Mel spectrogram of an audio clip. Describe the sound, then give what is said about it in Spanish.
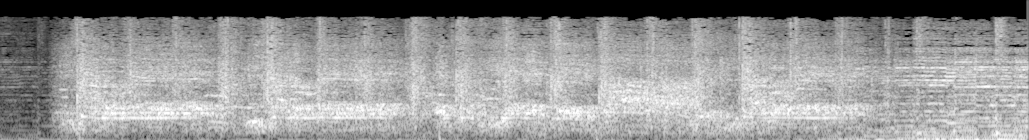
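Frente Amplio supporters loudly chant at Bordaberry as he leaves. The massed voices start after a brief quiet moment and then hold as a dense, steady roar to the end. “En el momento en que se iba, sí, debió escuchar los cánticos que le dedicó la militancia Frente Amplista.”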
